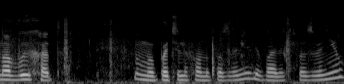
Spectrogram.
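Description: A woman's voice sounds dry with no echo, while loud background noise plays behind her. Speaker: vlogger. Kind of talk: casual vlog chat.

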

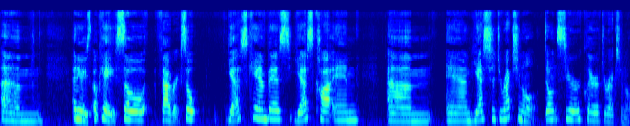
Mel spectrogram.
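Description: This woman's voice shows ordinary pitch variation. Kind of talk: live Q&A tutorial chat. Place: workshop. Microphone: phone near.

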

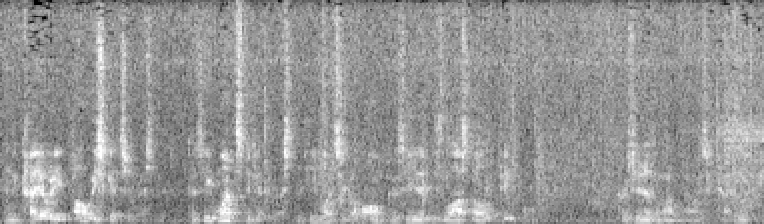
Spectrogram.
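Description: A man talks at a very fast pace. Noticeable noise sits in the background. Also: ordinary pitch variation. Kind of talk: informal explanation to a group. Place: home room.

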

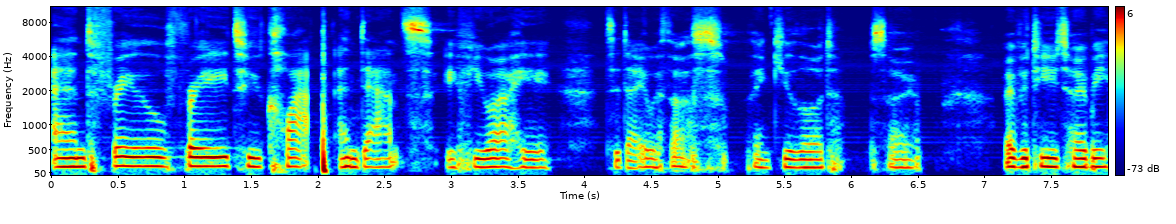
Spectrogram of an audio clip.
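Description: Speaking at a fairly slow pace, a woman uses a fairly low pitch, a dark, mellow tone and monotone, flat intonation. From Australia. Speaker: service co-host. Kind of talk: church service hosting and prayer. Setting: church hall, livestreamed. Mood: calm, prayerful. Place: church. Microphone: handheld.

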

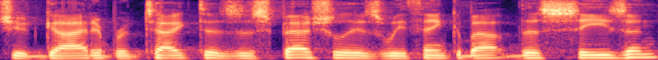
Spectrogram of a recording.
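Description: The background is quiet. A man talks in a monotone, with flat intonation. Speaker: pastor giving invocation. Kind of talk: prayer. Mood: calm, reverent. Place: hall. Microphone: podium.

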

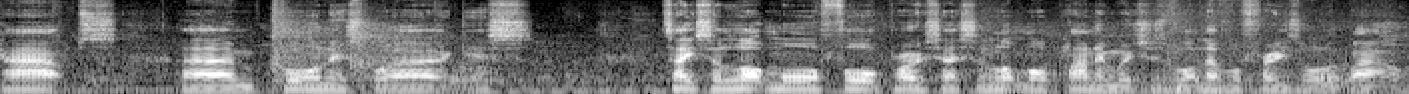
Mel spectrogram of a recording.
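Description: A man's medium-pitched voice with noticeable background noise. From Yorkshire. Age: 20s. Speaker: apprentice stonemason. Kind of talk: interview.

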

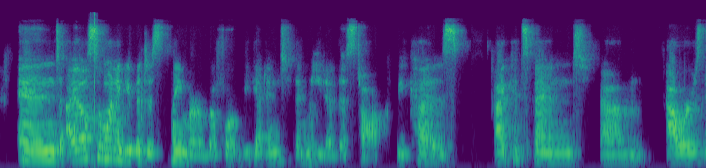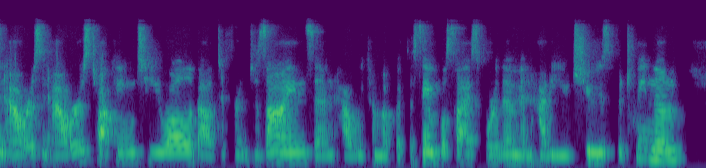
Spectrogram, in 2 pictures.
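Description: A woman speaks at a moderate pace with lively intonation against a quiet background. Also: big swings in loudness. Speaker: webinar presenter. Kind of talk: lecture. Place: home room. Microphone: webcam.

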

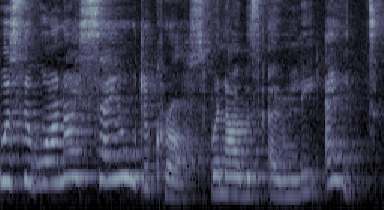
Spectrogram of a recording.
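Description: A woman speaks in an animated, warm tone, sing-song with very wide pitch swings. Audible room echo surrounds her voice. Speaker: nursery teacher. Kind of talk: reading poems aloud to young children, playful storytelling performance. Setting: video message to pupils. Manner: animated, expressive, sing-song with teacher-like clarity; warm, cheerful, gently paced for small children. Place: home room. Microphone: phone near.

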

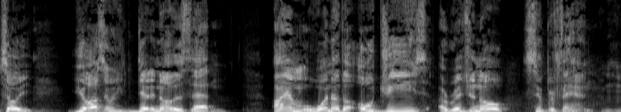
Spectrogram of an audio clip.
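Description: Against a quiet background, a man with a high voice uses lively intonation and big swings in loudness. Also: fairly slow pace. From Southern California, Baldwin Park; California. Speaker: sports superfan; podcast guest. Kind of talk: casual chat. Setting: man cave. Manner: outspoken. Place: home room. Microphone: studio mic.

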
